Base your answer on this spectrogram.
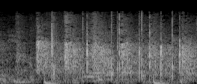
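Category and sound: crowd, audience applause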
